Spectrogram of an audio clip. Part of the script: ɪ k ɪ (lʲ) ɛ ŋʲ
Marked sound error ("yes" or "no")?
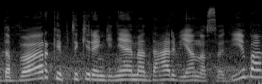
yes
